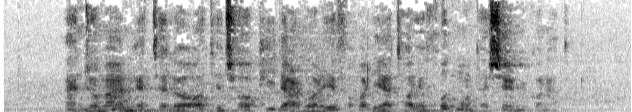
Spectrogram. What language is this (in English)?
Persian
